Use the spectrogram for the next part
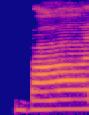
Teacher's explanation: You have to prolong the ba for like about 3 to 5, like ba.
